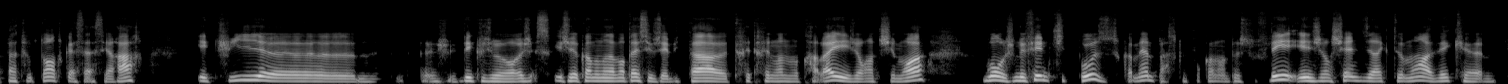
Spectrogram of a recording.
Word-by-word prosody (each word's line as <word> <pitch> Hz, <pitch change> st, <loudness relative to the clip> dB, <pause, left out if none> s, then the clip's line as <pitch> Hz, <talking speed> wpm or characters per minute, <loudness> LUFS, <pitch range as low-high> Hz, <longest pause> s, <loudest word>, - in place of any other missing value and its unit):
pas 155 Hz, -2 st, -6 dB
tout 155 Hz, -, -13 dB
le -, -, -15 dB
temps, 175 Hz, -, 0 dB
en -, -, -1 dB
tout -, -, -20 dB
cas, -, -, -5 dB
c'est -, -, -8 dB
assez -, -, -9 dB
rare. -, -, +1 dB, 0.5 s
Et 160 Hz, -2 st, 0 dB
puis, 200 Hz, +6 st, -2 dB
hem, 140 Hz, -5 st, 0 dB, 0.5 s
e 140 Hz, -, -9 dB
je 130 Hz, -, -10 dB
dès 160 Hz, -1 st, +2 dB
que 155 Hz, -, -8 dB
je 140 Hz, 0 st, -2 dB
re 135 Hz, 0 st, 0 dB
ist 145 Hz, +5 st, -7 dB
j'ai 160 Hz, -2 st, 0 dB
quand 160 Hz, 0 st, 0 dB
même 155 Hz, -, 0 dB
un 155 Hz, -, +3 dB
avantage, 155 Hz, +2 st, +1 dB
c'est 150 Hz, -, -4 dB
que 135 Hz, -, -7 dB
j'habite 130 Hz, 0 st, -4 dB
pas 150 Hz, -3 st, +5 dB
très, 155 Hz, +5 st, -10 dB
très, 145 Hz, -, -7 dB
loin 140 Hz, 0 st, -5 dB
de 140 Hz, -, -7 dB
mon 135 Hz, -, -9 dB
travail 180 Hz, +8 st, +4 dB
et -, -, -1 dB
je 135 Hz, -, -5 dB
rentre 135 Hz, 0 st, -5 dB
chez 145 Hz, -2 st, -3 dB
moi. 180 Hz, +10 st, +5 dB, 0.6 s
Bon, 190 Hz, -1 st, +5 dB
je 155 Hz, +3 st, -4 dB
me 170 Hz, -, +4 dB
fais 205 Hz, -, +4 dB
une 195 Hz, -, -1 dB
petite 170 Hz, -2 st, -11 dB
pause, 190 Hz, -, +1 dB
quand -, -, -8 dB
même, 190 Hz, +3 st, -2 dB
parce -, -, -14 dB
qu'il 140 Hz, -, -18 dB
faut -, -, -23 dB
quand -, -, -9 dB
même -, -, -9 dB
un -, -, -12 dB
peu 145 Hz, 0 st, -10 dB
souffler 200 Hz, +9 st, +2 dB
et 165 Hz, 0 st, +5 dB
j'enchaîne 155 Hz, +3 st, -2 dB
directement 150 Hz, +2 st, -3 dB
avec, 155 Hz, 0 st, -2 dB
hem 135 Hz, -1 st, -5 dB
150 Hz, 245 wpm, -24 LUFS, 140-170 Hz, 0.6 s, pas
